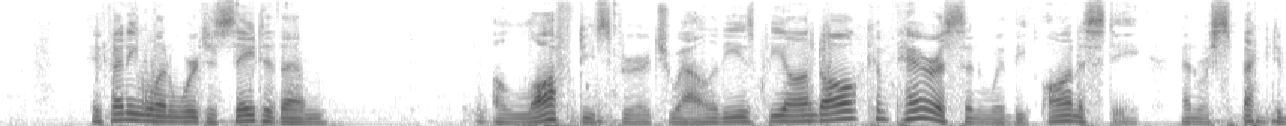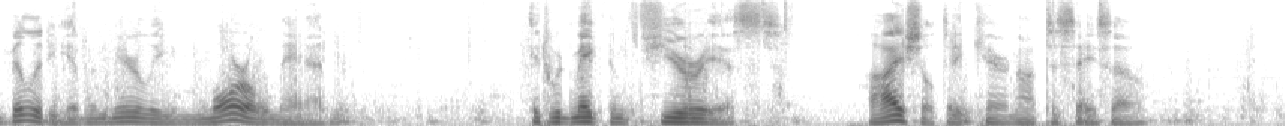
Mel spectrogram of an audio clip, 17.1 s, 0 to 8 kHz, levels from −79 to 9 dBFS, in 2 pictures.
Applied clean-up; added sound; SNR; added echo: neural separator model SepFormer DNS4.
